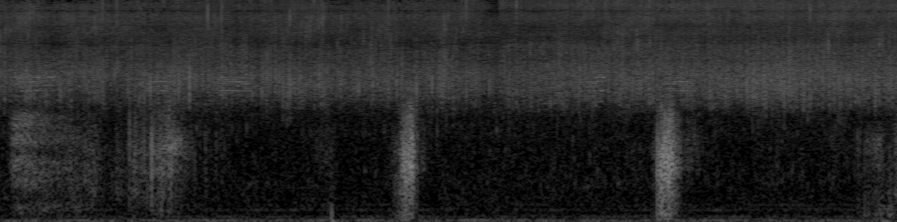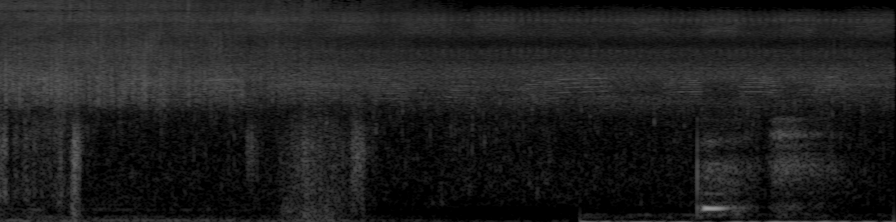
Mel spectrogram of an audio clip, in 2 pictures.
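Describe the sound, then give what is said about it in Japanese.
A faint, steady fizzing hiss from the tip of a soaked cotton swab, dotted with scattered soft crackles and pops, quiet, with no one speaking. “パチがちょっと弱くなっちゃったかな。”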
